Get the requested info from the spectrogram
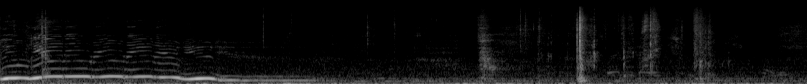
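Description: A man's voice sings a short wordless phrase of a few held notes for about three seconds, dropping lower at the end. Then come several sharp clicks and light rustles as gloved hands handle trading cards and their plastic holders.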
